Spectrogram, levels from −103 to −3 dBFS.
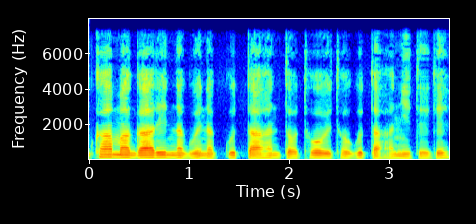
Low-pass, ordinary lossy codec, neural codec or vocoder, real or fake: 7.2 kHz; none; codec, 16 kHz in and 24 kHz out, 1 kbps, XY-Tokenizer; fake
